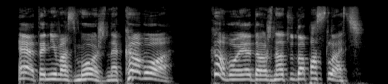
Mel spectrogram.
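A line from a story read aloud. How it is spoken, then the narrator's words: Loud shouting. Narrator (Russian): кричала на весь офис Екатерина Андреевна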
